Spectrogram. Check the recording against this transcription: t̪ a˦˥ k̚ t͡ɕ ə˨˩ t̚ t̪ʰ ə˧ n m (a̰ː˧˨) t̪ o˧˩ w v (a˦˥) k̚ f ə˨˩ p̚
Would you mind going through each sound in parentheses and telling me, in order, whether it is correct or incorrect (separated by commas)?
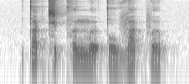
incorrect, correct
